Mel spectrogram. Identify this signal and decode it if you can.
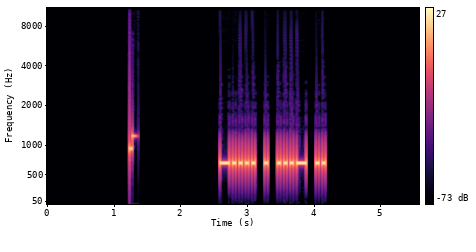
Morse code, heard as a keyed tone, about 25 wpm, 700 Hz. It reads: 6EVI
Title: Four Challenging Letter-Number Combinations 25wpm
